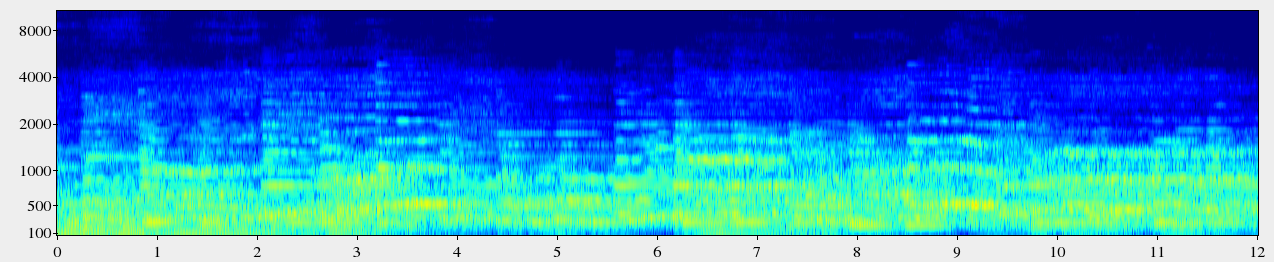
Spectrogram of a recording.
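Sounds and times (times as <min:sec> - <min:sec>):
group singing a slow hymn: 0:00.0 - 0:12.0.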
